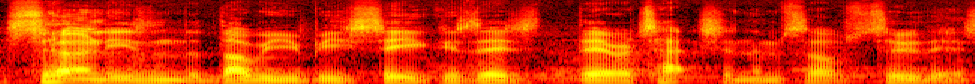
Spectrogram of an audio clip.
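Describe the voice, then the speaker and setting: A man with a fairly low pitch and ordinary variation in it speaks at a very fast clip. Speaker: retired boxer, boxing pundit. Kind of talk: casual interview chat.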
